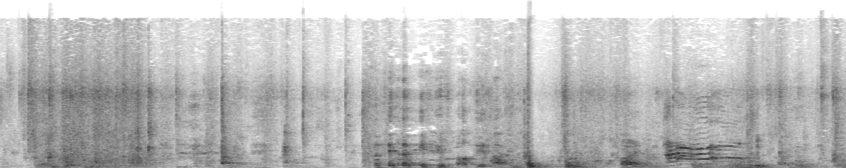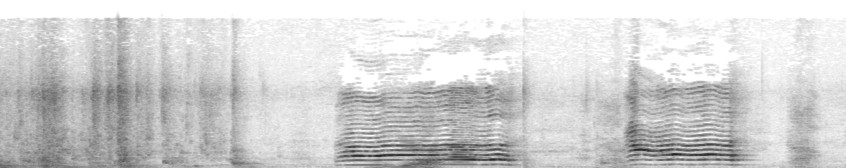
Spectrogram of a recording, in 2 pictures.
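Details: Churchill the cat, bathed indoors to clear sticky tar and oil from his coat, gives two long, quavering, baby-like wails near the end. They come after running water, splashing and human talk.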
